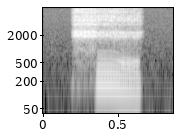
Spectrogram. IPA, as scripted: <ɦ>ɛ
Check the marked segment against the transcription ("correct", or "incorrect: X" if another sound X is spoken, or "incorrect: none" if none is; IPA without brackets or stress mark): incorrect: h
